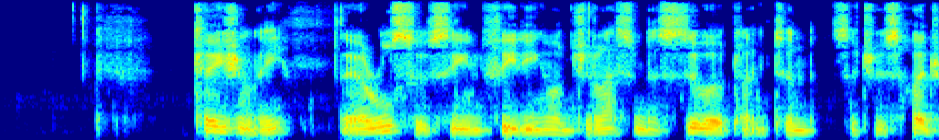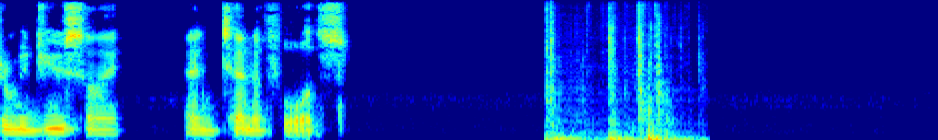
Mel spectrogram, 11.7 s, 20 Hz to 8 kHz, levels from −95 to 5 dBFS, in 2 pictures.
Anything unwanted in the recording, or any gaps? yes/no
yes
